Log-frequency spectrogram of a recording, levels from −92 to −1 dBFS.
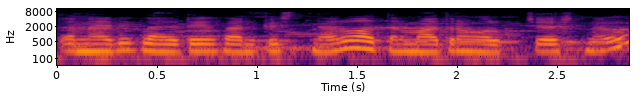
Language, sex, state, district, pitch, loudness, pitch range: Telugu, female, Andhra Pradesh, Visakhapatnam, 200 Hz, -32 LUFS, 195-205 Hz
